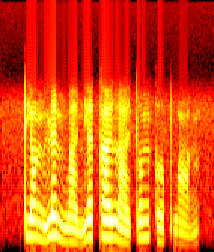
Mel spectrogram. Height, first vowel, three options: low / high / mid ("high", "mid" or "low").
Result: low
